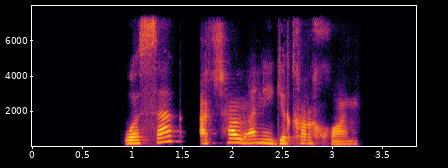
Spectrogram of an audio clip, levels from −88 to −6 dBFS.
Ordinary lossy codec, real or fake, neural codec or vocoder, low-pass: AAC, 48 kbps; fake; codec, 16 kHz, 1 kbps, X-Codec, HuBERT features, trained on balanced general audio; 7.2 kHz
